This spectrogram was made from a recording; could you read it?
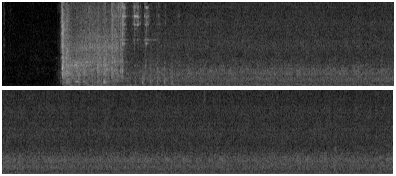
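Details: CUCV diesel truck after the Doghead starter relay mod with everything bolted back up: short crank, catches within a second and settles into a steady, even diesel idle; normal start and idle.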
